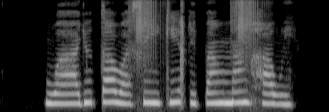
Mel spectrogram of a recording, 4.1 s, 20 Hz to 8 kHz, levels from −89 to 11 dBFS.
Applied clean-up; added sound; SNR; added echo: none; Squeak; 13 dB; none.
